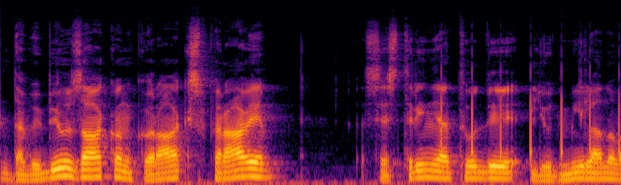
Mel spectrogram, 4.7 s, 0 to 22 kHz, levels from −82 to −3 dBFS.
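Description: Speech clip with a train of clicks from 3.31 to 4.65 s: about seven evenly spaced ticks at 4.5 per second, well above the speech, likely interference or a faulty connection or power supply.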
